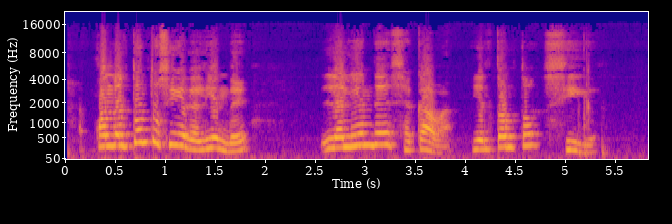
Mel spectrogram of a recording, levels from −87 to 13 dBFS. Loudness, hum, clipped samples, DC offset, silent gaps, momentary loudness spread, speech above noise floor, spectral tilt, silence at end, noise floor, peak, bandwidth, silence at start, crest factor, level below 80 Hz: -10 LUFS; none; under 0.1%; under 0.1%; none; 8 LU; 31 dB; -3.5 dB/octave; 0.45 s; -42 dBFS; 0 dBFS; 16.5 kHz; 0.05 s; 10 dB; -40 dBFS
